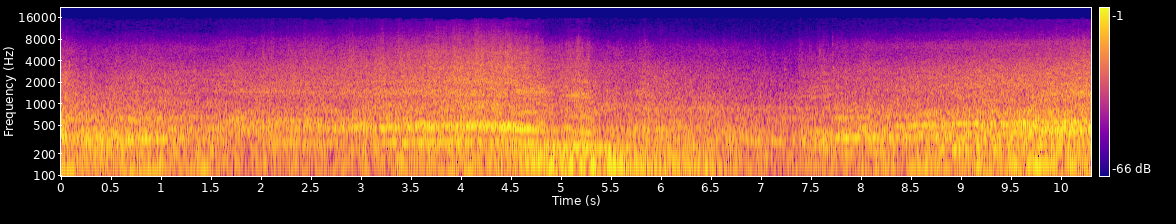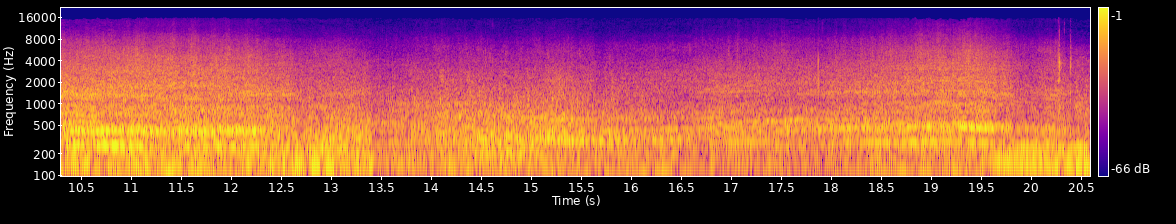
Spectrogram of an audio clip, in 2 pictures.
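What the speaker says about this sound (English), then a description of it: "She is to the inside of the 420 car, trying to complete the pass for second place." Stock cars race around a short track in a sim racing game, their engines a continuous droning roar that swells and fades as the pack passes.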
